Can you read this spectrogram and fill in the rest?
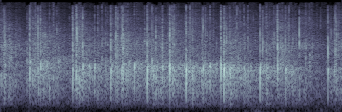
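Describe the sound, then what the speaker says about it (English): A small group at a school district meeting gives brief, moderate applause in a room, the scattered claps blending into a short, even patter. "so how about a round of applause for them?"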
